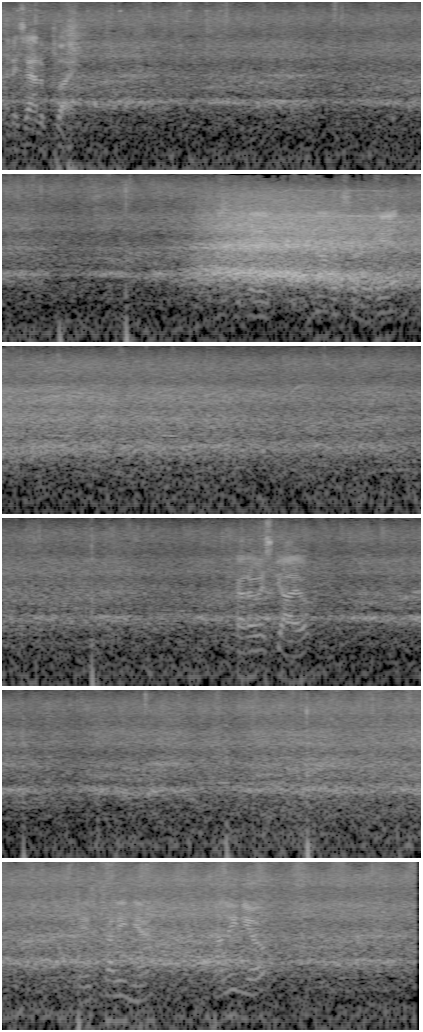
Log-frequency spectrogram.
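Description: A stadium crowd murmurs and chants steadily.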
